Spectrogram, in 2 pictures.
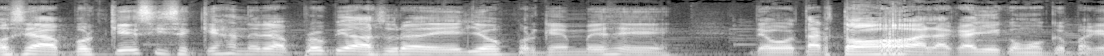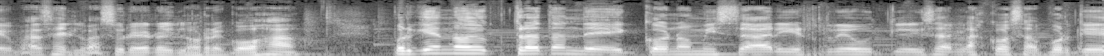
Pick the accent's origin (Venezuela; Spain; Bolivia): Bolivia; Yo no soy de Bolívar, pero porque juegan a Libertadores lo apoyaba porque soy boliviano.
